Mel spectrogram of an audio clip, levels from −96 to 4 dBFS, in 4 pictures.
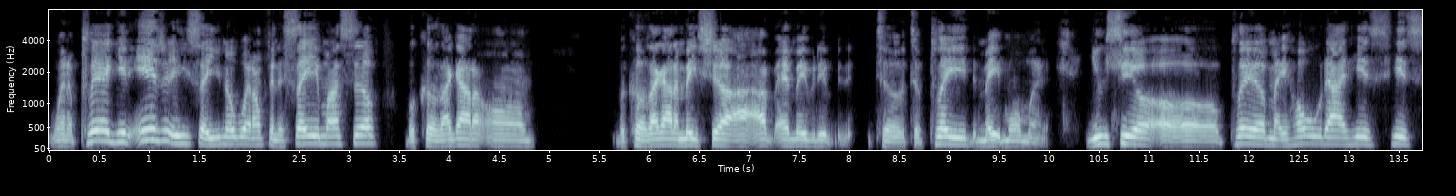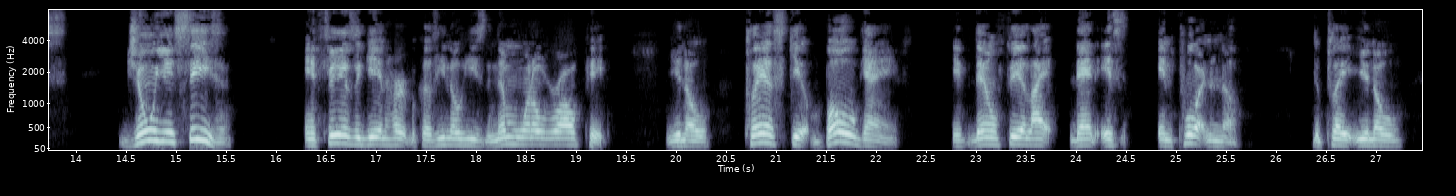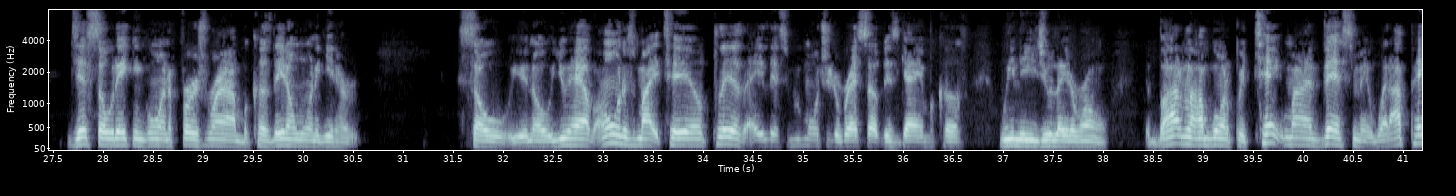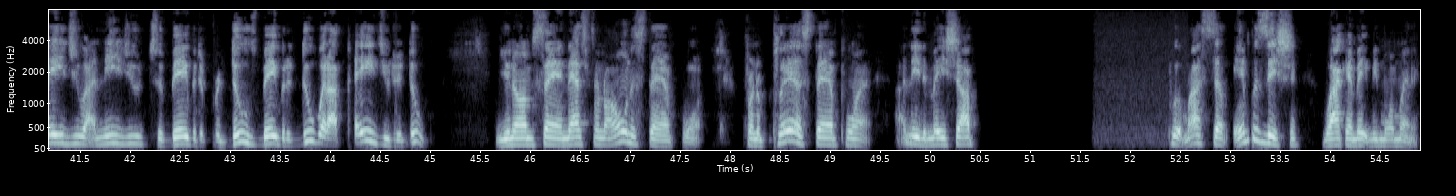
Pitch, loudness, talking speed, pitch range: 135 Hz, -19 LUFS, 200 wpm, 120-150 Hz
